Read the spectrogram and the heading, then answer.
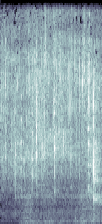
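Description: A soft, steady sizzle of floured meat searing in a hot crock, a continuous hiss dotted with faint crackles and pops, with no talking.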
